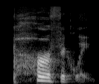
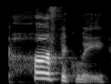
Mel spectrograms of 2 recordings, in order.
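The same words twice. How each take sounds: First: Said in the usual way. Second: Perfectly punched louder with a falling finish; louder repeat of perfectly; stress on perfectly. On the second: Real, not acted. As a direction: hit the word perfectly hard.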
